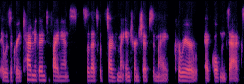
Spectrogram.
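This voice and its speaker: A woman talks at a very fast pace with a Spanish accent. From Mexico, raised in the US. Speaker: venture capital investor. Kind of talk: interview.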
